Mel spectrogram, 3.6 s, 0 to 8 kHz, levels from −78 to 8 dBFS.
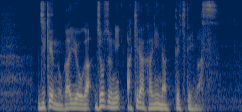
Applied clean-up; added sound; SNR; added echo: none; none; none; none.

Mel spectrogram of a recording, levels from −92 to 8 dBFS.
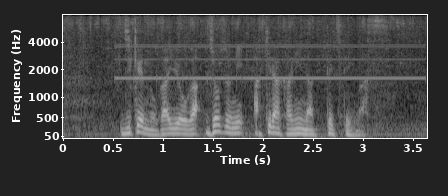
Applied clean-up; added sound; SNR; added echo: none; Coin (dropping); 11 dB; none.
